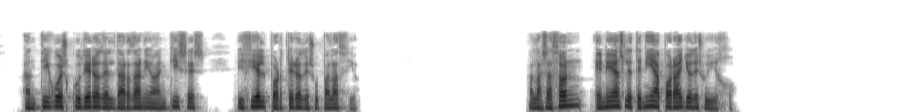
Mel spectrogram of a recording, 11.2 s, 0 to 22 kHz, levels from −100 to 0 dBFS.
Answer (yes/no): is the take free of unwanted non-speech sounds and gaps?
yes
